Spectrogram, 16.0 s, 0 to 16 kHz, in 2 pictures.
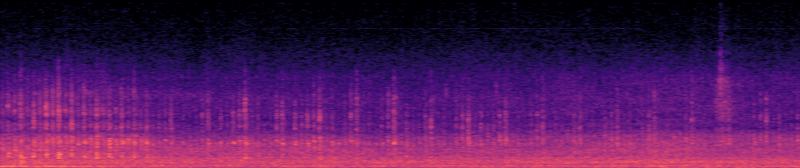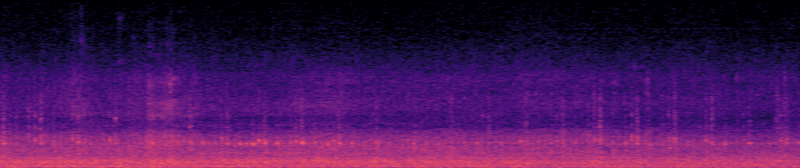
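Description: A diesel-hauled train of Mk1 coaches moving away along the line. The locomotive's engine note fades out in the first second or two, leaving the coach wheels clicking over the rail joints as the train slowly recedes.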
